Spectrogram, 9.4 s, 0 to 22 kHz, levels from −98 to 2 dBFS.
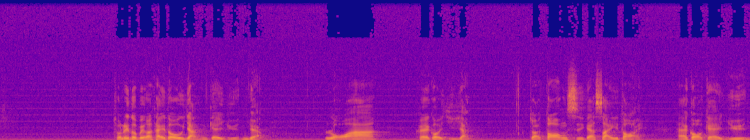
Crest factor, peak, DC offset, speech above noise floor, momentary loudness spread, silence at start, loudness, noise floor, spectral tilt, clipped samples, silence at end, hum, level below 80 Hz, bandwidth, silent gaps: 22 dB; -10 dBFS; under 0.1%; 21 dB; 23 LU; 0 s; -32 LUFS; -52 dBFS; -4 dB/octave; under 0.1%; 0 s; none; -56 dBFS; over 20 kHz; none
